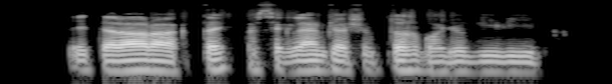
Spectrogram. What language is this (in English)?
Lithuanian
